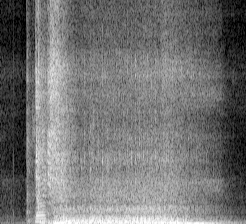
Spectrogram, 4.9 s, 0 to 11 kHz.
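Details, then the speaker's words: Chevy 350 V8 in a Wide Gauge Bombardier after a tune-up and an oil and filter change, with long-unchanged black oil drained: short crank, fires at once and settles into a steady, even idle with no miss or knock; running clean. "Running smooth, running clean. Once it gets gas, then it's good."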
